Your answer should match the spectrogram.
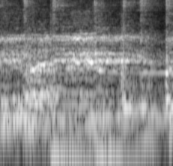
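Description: A man singing into a microphone in long held notes, with other voices and instrumental accompaniment underneath, in a live performance of Algerian traditional music.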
